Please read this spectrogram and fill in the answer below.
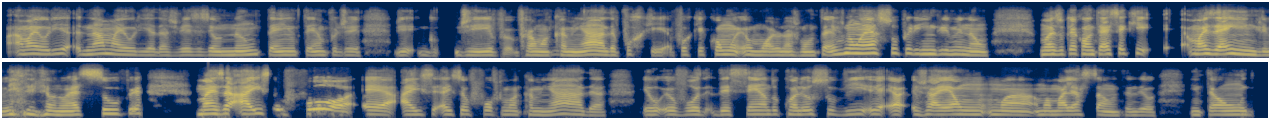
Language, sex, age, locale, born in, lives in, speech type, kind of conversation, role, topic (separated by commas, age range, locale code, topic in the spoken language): Portuguese, female, 60-64, pt-BR, Brazil, United States, conversation, unstructured, none, Qual é a importância de reservar momentos para descansar a mente?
